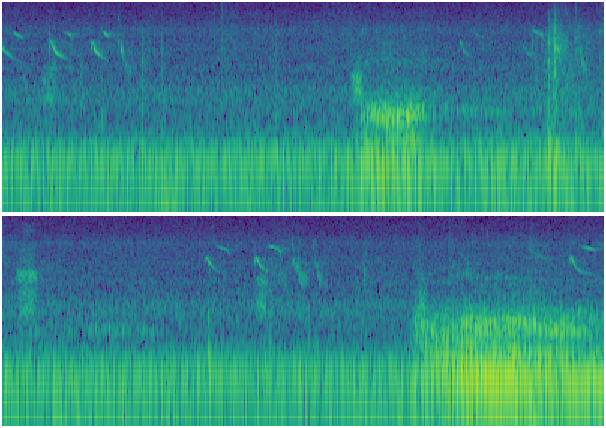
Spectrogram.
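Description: African elephants growling with deep calls, a short one about three and a half seconds in and a longer, louder one from about ten seconds. Birds chirp with short, high, falling notes throughout, over a steady low hum.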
